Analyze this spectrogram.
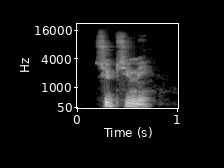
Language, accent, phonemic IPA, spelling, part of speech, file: French, France, /syp.sy.me/, subsumer, verb, LL-Q150 (fra)-subsumer.wav
- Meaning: to subsume (to place under another as belonging to it)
